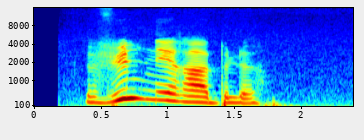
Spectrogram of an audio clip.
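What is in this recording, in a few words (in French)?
"Vulnérable", French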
